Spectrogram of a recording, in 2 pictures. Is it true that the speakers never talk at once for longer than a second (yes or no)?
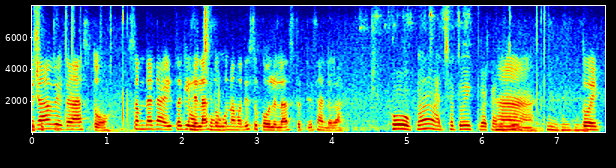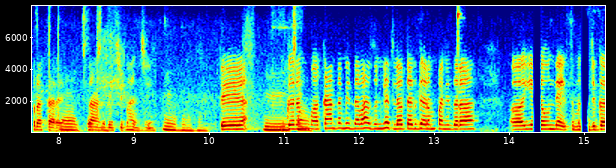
no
